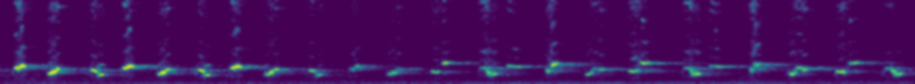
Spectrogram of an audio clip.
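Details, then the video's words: Sooty-headed bulbul, locally trucukan, singing for other birds to copy: quick paired notes, falling then rising, in a fast steady run with a faint low hum underneath. "SUARA Trucukan ropel SUPER PANJANG paling AMPUH untuk PANCINGAN burung gacor"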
